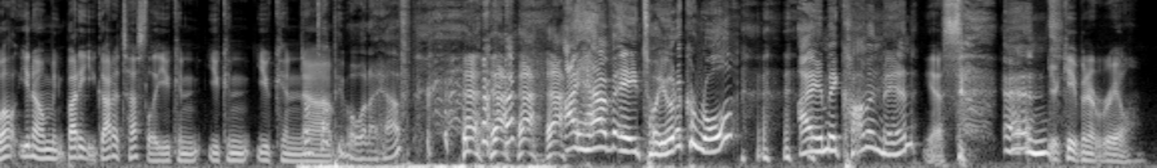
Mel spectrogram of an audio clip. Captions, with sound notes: - Well, you know, buddy, you got a Tesla. You can-- - Don't tell people what I have. (all laugh) - I have a Toyota Corolla. I am a common man. - (laughs) Yes. - And.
